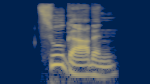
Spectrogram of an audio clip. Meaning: first/third-person plural dependent preterite of zugeben
- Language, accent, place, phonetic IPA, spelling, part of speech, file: German, Germany, Berlin, [ˈt͡suːˌɡaːbn̩], zugaben, verb, De-zugaben.ogg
